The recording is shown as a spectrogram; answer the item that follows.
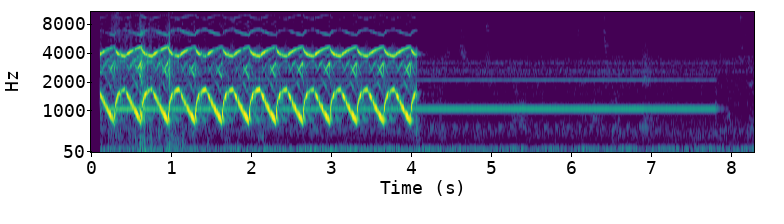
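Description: RadioShack NOAA weather radio alerting to the weekly test. Its alarm sounds a loud, fast warbling siren, about two and a half sweeps a second, over the steady 1050 Hz NOAA warning tone. About four seconds in the siren stops, and the steady tone carries on more quietly until just before the end.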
